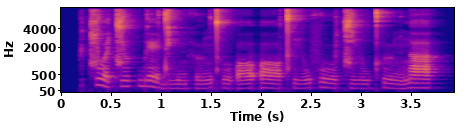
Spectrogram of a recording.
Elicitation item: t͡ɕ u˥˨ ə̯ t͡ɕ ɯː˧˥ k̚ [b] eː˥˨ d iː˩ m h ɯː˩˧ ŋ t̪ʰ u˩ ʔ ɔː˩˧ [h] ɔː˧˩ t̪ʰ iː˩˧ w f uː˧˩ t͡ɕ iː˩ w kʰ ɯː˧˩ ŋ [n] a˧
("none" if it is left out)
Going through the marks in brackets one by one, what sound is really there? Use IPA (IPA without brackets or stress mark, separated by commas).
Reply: b, ʔ, n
